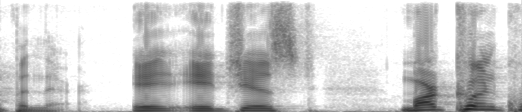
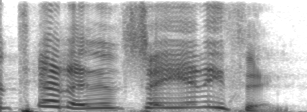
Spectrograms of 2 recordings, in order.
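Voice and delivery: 1 retold protest; 13 semitones higher than usual.

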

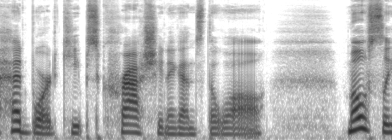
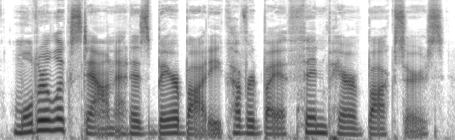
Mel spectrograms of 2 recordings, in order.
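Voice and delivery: plain reading voice

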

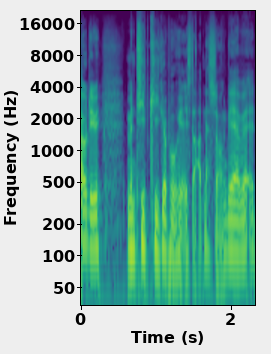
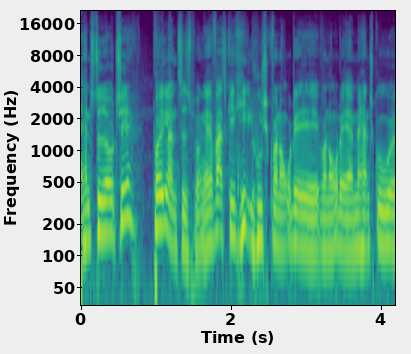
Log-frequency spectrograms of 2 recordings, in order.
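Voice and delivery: normal talking voice

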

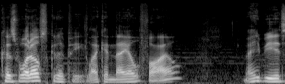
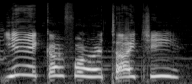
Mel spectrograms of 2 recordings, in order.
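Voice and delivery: very high, squeaky cheering; high cutesy mascot encouragement; Koromon. Acted. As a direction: cheer on a friend as a cute little creature. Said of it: "Koramon's like".

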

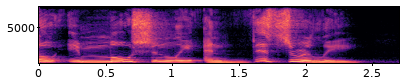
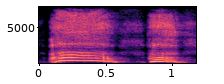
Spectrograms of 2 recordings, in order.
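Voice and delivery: high-pitched imitated baby wail; mock baby scream; 14 semitones higher than usual. Dad imitating his screaming newborn daughter, mock scream. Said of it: "She's just screaming".

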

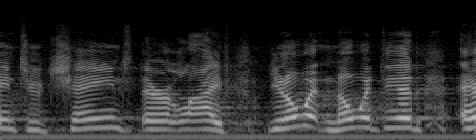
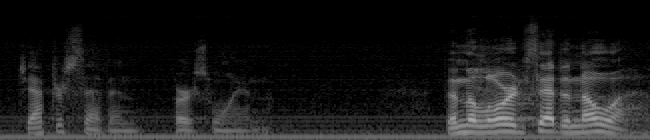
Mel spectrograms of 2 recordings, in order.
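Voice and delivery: soft, lowered preaching voice; quiet sermon; 7 semitones lower, 5 dB quieter than usual. Acted. Preacher slows into the ark story, quiet preaching voice. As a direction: draw them in close and quiet.

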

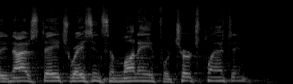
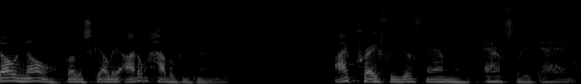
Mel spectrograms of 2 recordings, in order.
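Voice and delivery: sincere hushed confession; 6 semitones lower, 13 dB quieter than usual. Retold or imitated. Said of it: "He said".

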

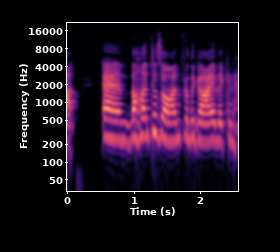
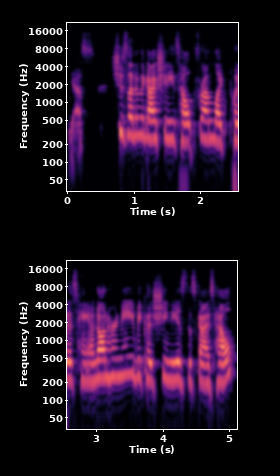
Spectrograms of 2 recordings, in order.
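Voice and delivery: normal talking voice

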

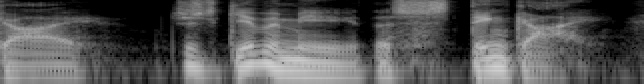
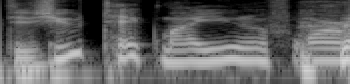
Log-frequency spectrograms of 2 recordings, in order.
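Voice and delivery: mock accusing; 12 semitones higher than usual. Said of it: "I'm like".

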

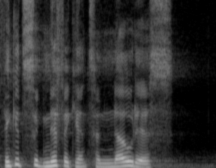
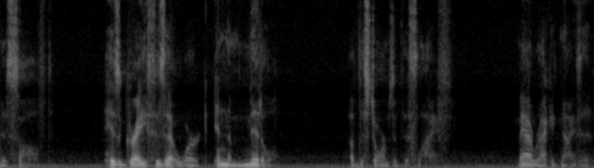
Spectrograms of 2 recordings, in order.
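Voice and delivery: soft, low, half-whispered confession; hushed intimate preaching; 4 semitones lower, 9 dB quieter than usual. Acted. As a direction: draw them in close with a hush. Intimate hushed reflection on waiting.

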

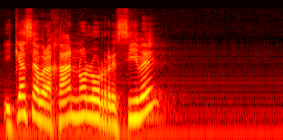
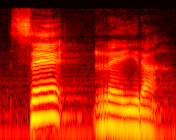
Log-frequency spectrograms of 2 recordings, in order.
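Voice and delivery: "Se reirá" stretched slowly, syllable by syllable; slow, drawn-out delivery; 3 semitones lower, much slower than usual. Shown as a demonstration. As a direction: lay out "Se reirá" slowly, as if explaining it. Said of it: "slow spelled-out meaning".

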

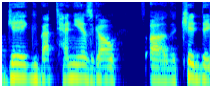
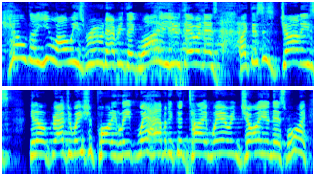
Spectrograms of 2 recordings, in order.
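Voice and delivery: put-on high whiny old lady voice; higher, pleading old lady nagging; old lady scolding; 9 semitones higher than usual. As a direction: scold her sister in a higher pitch. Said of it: "she's like".

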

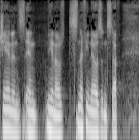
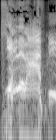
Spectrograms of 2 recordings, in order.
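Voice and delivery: laughing plea; 6 semitones lower than usual. Retold or imitated. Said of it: "I'm like".

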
